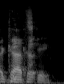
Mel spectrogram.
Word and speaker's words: Akatsuki: Akatsuki.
